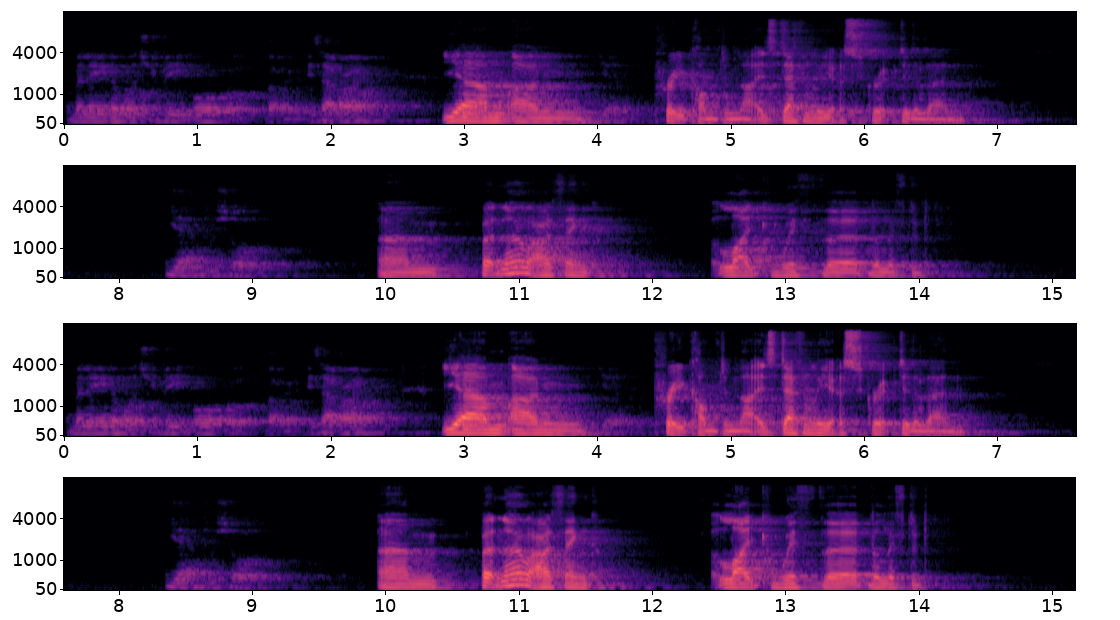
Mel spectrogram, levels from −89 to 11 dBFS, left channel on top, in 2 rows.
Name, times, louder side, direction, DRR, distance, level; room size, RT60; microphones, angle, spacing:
voice 1, 0.0-2.3 4.0-4.2 8.3-9.0, equal, ahead, 0 dB, 7.1 m, -48 dB
voice 2, 2.8-3.9 4.4-6.8 9.9-10.4 10.7-11.6 12.4-14.1, right 4 dB, 45° right, 9 dB, 0.8 m, -30 dB
30.0 x 25.5 x 4.6 m, 1.2 s
head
